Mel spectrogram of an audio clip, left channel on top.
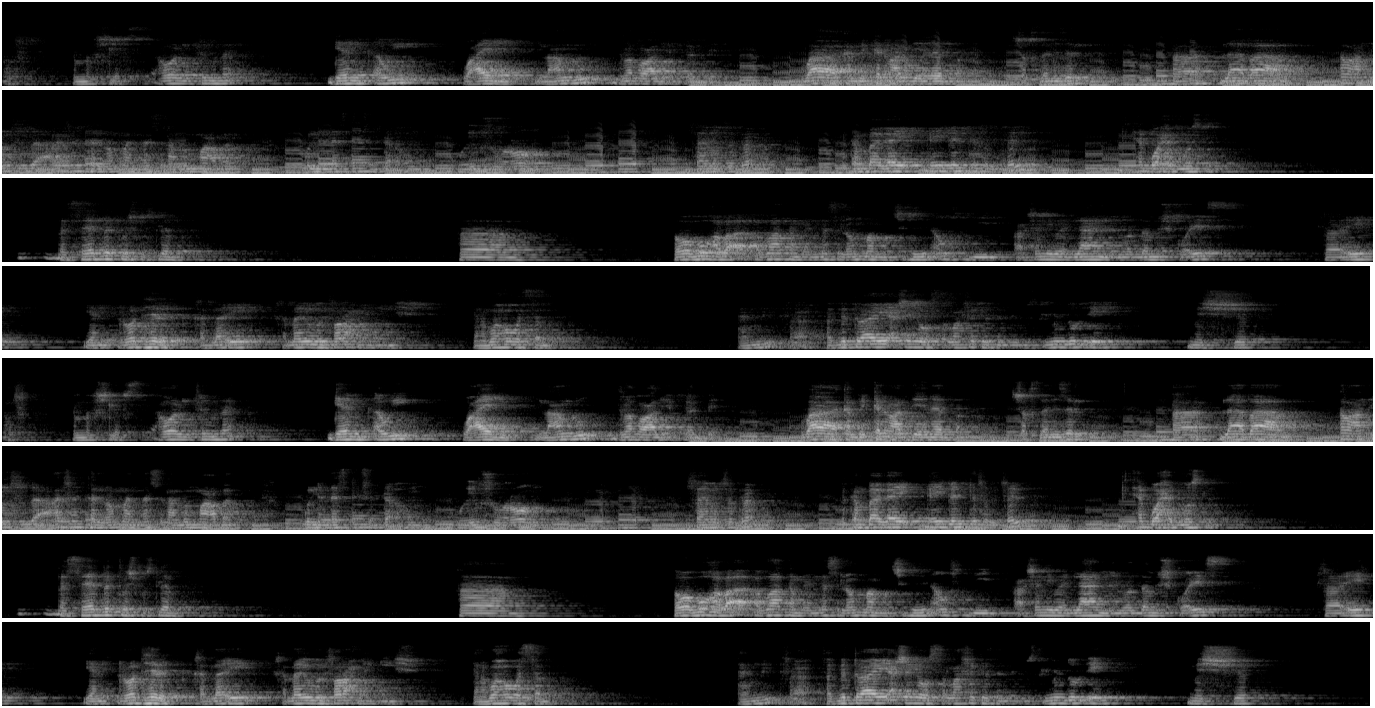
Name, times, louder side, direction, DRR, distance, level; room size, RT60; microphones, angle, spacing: voice 1, 0.7-2.4 3.3-4.2 4.6-7.2 8.0-9.6 10.1-10.9 11.7-13.0 13.4-16.1 16.7-19.2 20.6-21.3 22.2-24.0 24.8-25.9 27.6-29.2 32.0-32.7 34.1-39.7 40.6-41.2 41.9-45.3 45.8-46.7 48.5-52.3 53.0-53.6, right 2 dB, 70° right, 4 dB, 1.8 m, -28 dB
sound 1, 6.9-25.4, left 1 dB, 75° left, 2.3 m, -32 dB
29.0 x 18.0 x 7.1 m, 1.5 s
head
